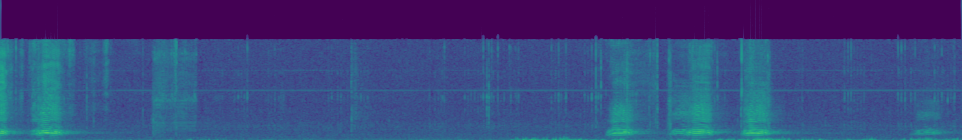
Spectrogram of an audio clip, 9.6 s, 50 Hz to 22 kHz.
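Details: Crow attack recorded in Atsubetsu Ward, Sapporo, on 27 June 2017: scattered harsh caws, a lone call at the start then a quick cluster of three, amid low rumbling noise.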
